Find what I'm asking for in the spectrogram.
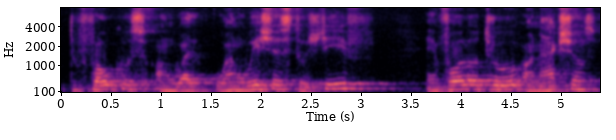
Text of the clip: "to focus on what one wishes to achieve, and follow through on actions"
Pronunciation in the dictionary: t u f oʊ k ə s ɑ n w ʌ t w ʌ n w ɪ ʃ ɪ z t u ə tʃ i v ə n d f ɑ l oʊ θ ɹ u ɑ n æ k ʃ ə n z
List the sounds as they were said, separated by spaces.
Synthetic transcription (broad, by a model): t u f oʊ k ə s ɑ n w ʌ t w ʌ n w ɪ ʃ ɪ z t u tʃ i f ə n f ɑ l oʊ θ ɹ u ɑ n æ k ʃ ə n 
